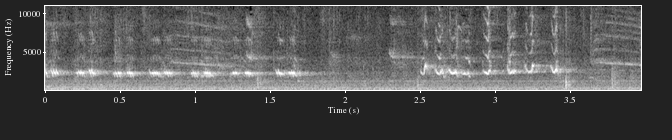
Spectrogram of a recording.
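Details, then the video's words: Solo mockingbird song from 2015 opens with a rapid series of short, evenly repeated high chirps, pauses briefly, then switches to a different fluttering, rising phrase of quick notes over a soft background hum. "mockingbird Solo 2015"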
